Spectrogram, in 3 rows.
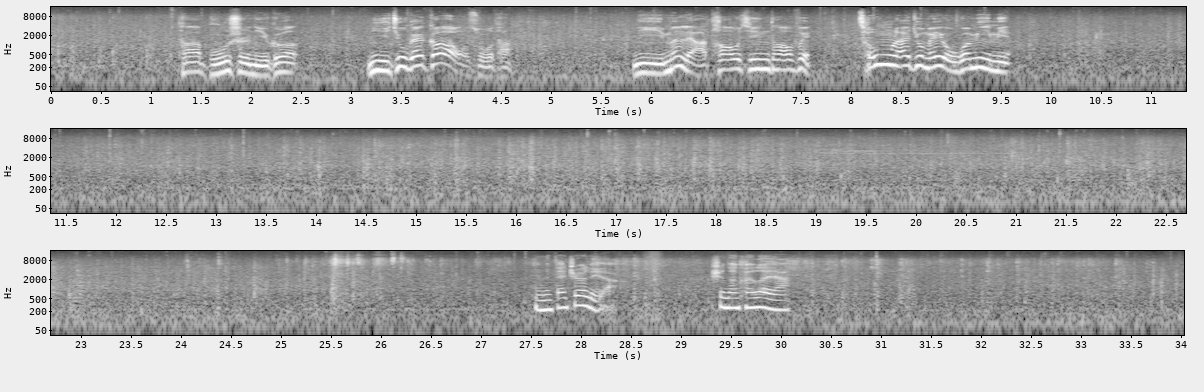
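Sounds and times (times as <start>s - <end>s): rain on pavement: 0.0s - 34.0s.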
